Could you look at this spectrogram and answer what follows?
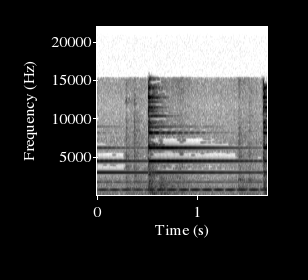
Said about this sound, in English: A clock Sorry. Is nothing. I meant to switch it off before we started.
